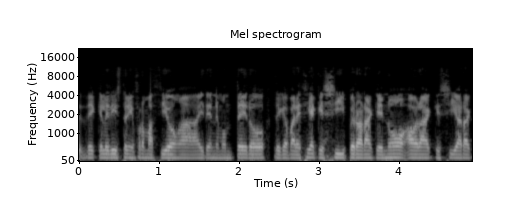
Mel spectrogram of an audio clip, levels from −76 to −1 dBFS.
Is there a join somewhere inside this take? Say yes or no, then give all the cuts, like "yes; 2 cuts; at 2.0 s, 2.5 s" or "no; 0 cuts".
yes; 1 cut; at 2.4 s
